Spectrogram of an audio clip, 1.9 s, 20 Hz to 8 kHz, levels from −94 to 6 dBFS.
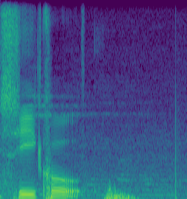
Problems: constant background noise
